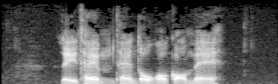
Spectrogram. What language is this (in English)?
Cantonese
